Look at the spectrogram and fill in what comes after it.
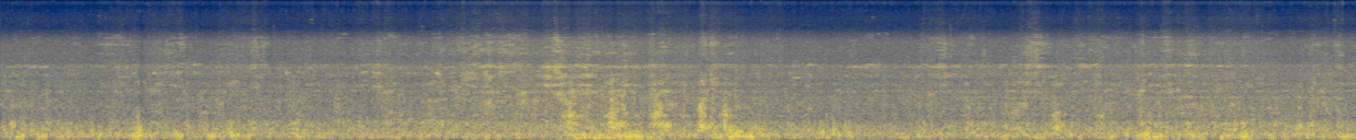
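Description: Passenger train running along the track, heard from on board: a steady rumble and rattle of the wheels on the rails, louder for a few seconds near the middle.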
